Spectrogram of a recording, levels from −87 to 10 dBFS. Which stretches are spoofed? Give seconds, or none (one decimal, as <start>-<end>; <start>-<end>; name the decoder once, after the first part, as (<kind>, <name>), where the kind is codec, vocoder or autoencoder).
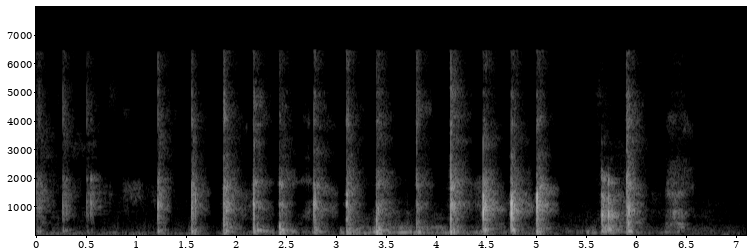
1.6-7.1 (codec, SNAC)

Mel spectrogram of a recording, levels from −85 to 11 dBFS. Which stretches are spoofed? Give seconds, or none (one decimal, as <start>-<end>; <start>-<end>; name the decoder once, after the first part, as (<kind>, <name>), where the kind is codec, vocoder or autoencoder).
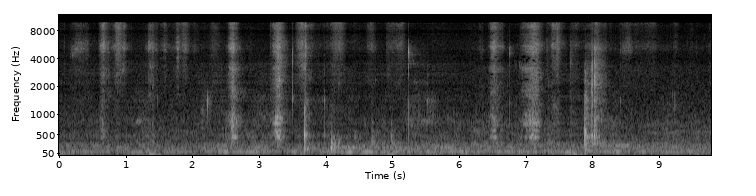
0.0-1.4 (codec, SNAC); 2.1-6.2; 7.4-8.0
